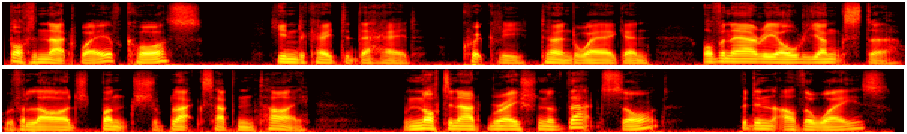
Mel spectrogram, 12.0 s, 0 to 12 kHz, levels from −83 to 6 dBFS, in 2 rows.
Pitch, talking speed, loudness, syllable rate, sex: 100 Hz, 180 wpm, -20 LUFS, 5.4 syllables/s, male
